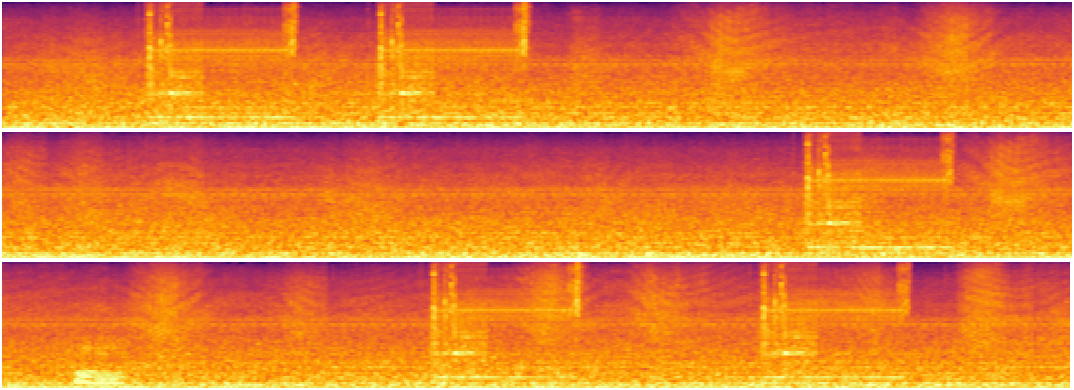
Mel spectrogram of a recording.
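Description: Game pieces slide into place with short chiming tones.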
